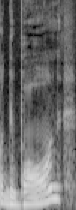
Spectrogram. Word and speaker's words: Beaune: Côte de Beaune, vyslovko du Bon, se rozkládá od hranic obce Echevrone, vyslov Echevron, po Chagny, vyslovuj Šaní.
